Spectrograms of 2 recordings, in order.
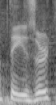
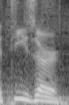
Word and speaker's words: Taser: Taser, T-A-S-E-R, tout le monde dit, comment est-ce qu'on le prononce en français? Le teaser. Les gens disent le teaser. Mais c'est ouais, comme le gun, là. – Mais c'est Taser, bref.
